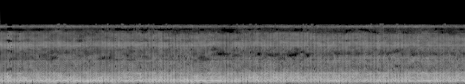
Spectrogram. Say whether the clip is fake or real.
fake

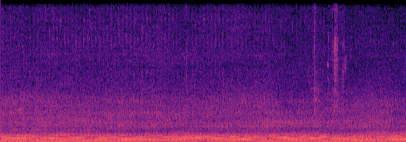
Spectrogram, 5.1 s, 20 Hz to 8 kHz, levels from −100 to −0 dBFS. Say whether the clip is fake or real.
fake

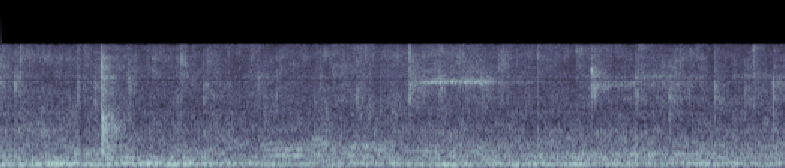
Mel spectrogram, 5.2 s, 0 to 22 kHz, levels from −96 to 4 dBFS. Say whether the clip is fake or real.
fake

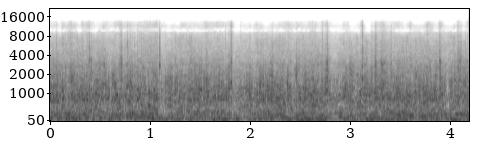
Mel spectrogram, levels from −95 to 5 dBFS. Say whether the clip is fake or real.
fake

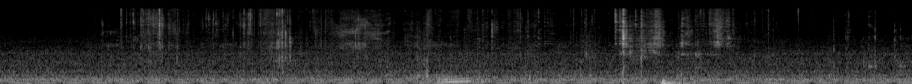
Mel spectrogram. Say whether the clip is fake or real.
real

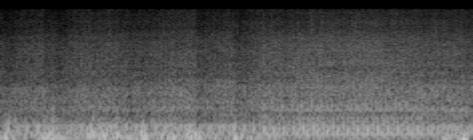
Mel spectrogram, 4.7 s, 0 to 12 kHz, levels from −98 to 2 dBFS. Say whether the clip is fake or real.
real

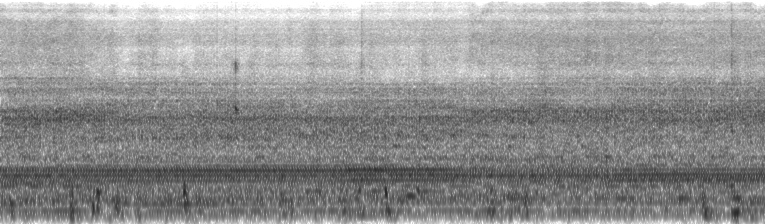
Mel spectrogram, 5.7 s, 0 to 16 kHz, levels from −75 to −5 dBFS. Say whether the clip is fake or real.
fake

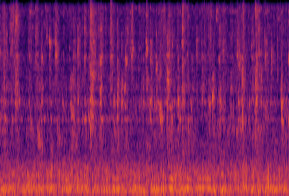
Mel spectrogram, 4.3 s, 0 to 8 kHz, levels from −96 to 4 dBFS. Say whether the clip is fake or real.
fake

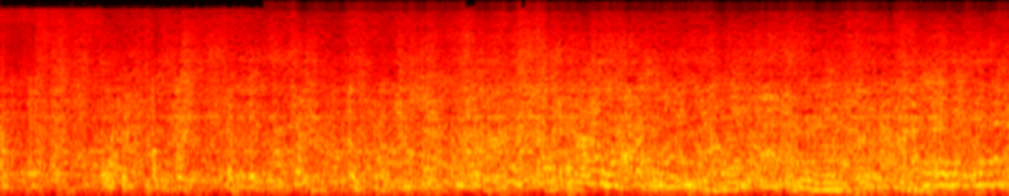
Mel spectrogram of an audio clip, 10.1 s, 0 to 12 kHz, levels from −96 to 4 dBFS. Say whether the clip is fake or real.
fake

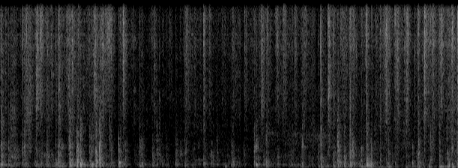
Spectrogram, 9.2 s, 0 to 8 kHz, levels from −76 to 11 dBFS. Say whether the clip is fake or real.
fake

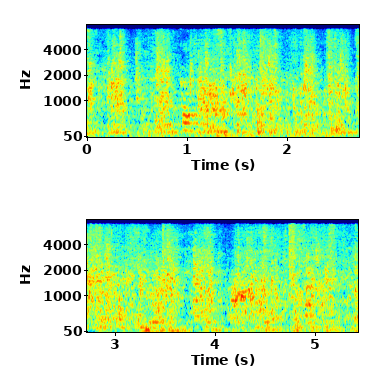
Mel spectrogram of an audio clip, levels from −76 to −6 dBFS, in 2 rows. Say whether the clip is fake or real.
real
